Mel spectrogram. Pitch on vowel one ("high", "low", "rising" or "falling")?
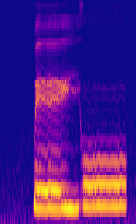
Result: low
